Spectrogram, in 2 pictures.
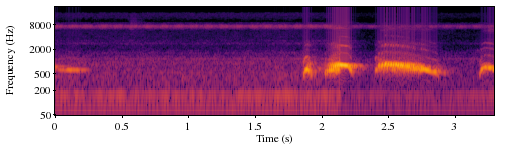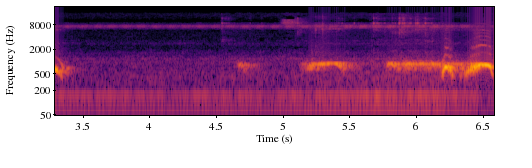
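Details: Spotted dove, played to coax other doves into song: after a quiet start, a few short, hoarse, low coo notes arrive in an uneven cluster, then softer drawn-out coos near the end.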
